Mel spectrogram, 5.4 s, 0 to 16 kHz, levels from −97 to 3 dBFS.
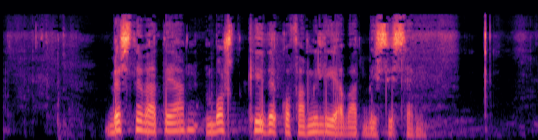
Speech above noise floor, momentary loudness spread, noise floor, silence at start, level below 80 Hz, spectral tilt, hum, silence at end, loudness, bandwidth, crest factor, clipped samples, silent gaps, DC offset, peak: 33 dB; 15 LU; -55 dBFS; 1.1 s; -66 dBFS; -1.5 dB/octave; none; 0.85 s; -20 LUFS; 11.5 kHz; 24 dB; under 0.1%; none; under 0.1%; 0 dBFS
